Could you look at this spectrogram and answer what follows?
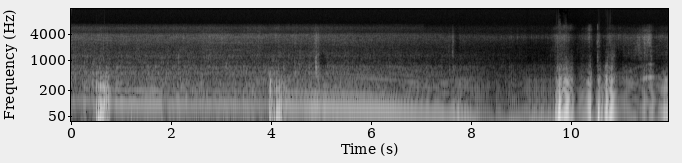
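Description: Mazda MX-5 (ND) Roadster's 1.5-litre four-cylinder engine running steadily, its note falling in pitch for a few seconds as the car slows. Near the end come a cluster of loud thumps, and the engine note rises again.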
